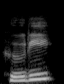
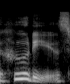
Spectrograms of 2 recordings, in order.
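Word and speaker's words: Houthi: The the the it's it's spelled H O U T H I, but I think it's pronounced Hoodi.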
